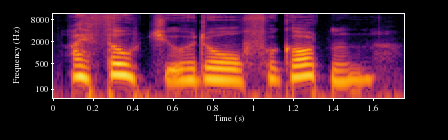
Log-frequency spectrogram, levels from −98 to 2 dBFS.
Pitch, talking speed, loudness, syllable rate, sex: 190 Hz, 205 wpm, -17 LUFS, 5.5 syllables/s, female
